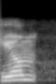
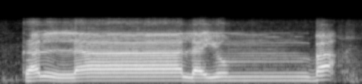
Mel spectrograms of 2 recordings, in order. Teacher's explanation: کئی کو بولے تو نون ساکن ہے نہیں، وہاں نون ساکن کے بعد کیا لیٹر ہے دیکھو. با کے ہے با آیا تو نون ساکن کے بعد نون کو میم سے چینج کر دینا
